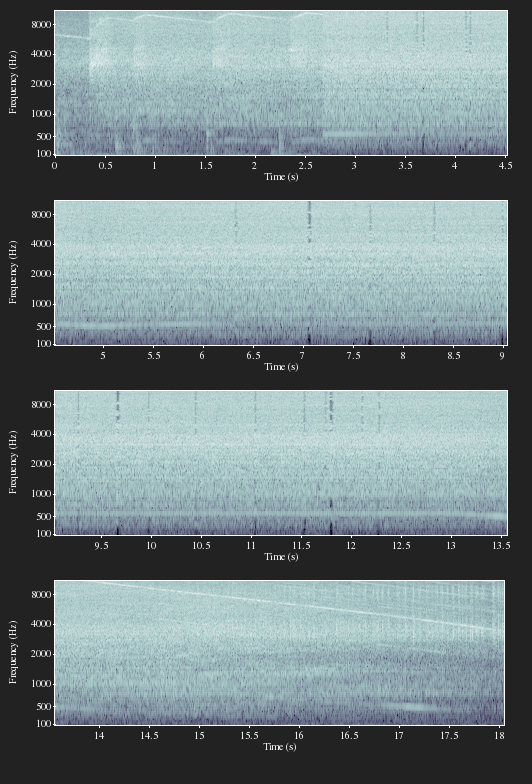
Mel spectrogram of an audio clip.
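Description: Electric angle grinder spun up in a few short blips, then running steadily at constant speed as it grinds at the car's roof from inside. About two thirds of the way through its pitch starts to fall as it is let off and winds down.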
